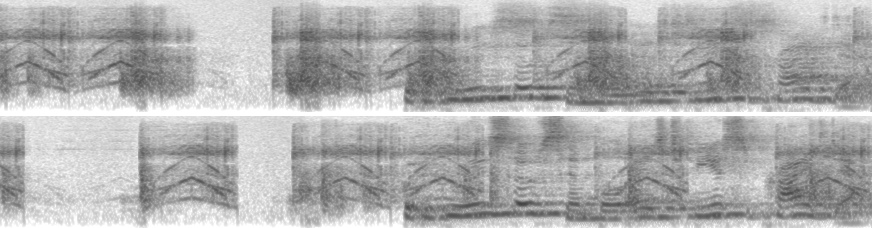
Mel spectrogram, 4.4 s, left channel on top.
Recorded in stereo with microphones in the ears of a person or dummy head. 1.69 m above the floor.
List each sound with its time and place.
2.0 s a woman speaking: 70° right (ahead or behind), 3.5 m; by 4.3 s 55° right (ahead or behind), 4 m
